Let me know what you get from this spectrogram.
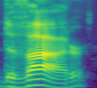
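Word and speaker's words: דָּבָר: It's got a kametz, da. There's the syllable division. A bait with no dagesh line, v, a kametz, a, and a resh, So it is da-var, da-var.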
